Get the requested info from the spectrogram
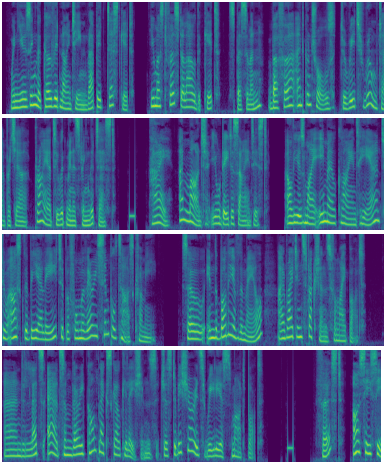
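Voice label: English, female, narration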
